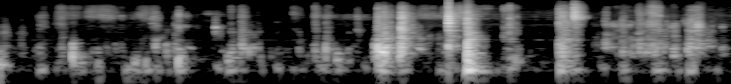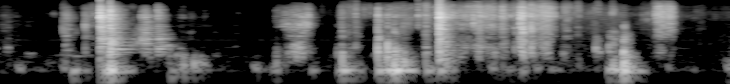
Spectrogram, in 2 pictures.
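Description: Hands opening a cardboard trading card box and handling its packaging: a run of knocks and taps against the box and table, with scraping between them. Near the end comes a longer rustling tear, as of a wrapper or seal being opened.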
